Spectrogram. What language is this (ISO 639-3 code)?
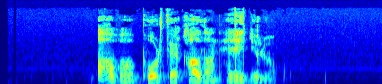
kur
